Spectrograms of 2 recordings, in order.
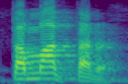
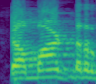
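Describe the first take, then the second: First: Lightly imitating a lisping toddler on टमाटर; child's lisp. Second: Said in the usual way. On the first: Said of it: "छोटे बच्चे तुतलाते हैं". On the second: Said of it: "वो क्या बोलते हैं".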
